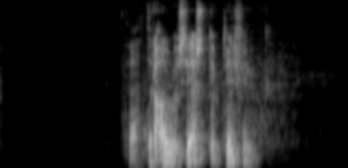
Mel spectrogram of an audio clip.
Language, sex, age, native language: Icelandic, male, 40-49, Icelandic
